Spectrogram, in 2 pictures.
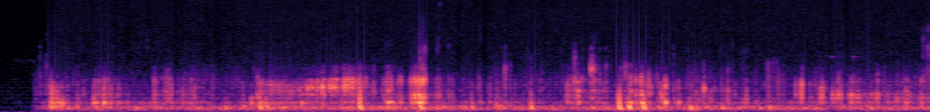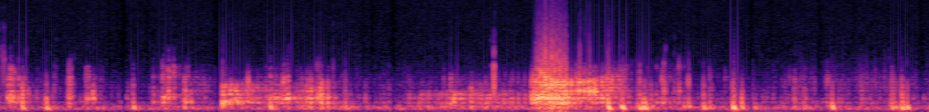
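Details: Continuous gurgling and rumbling abdominal noises with irregular bubbling bursts; stomach growling from gas and fluid moving through the gut, normal bowel sounds (borborygmi).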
